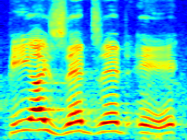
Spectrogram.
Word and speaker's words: pizza: In Italian language, two Z's should be pronounced as TZ.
